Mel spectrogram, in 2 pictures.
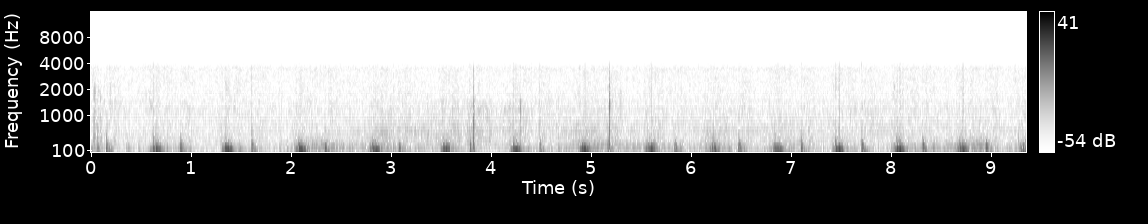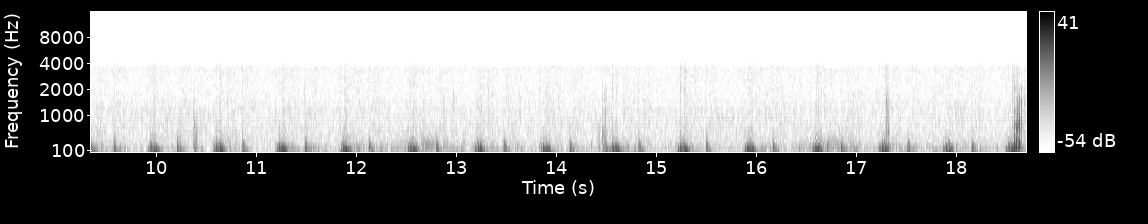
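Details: Heartbeat of the speaker's brother recorded while he eats: steady low thumping at about 90 beats a minute with muffled background noise.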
